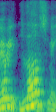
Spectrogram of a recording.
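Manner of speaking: stress on loves. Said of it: "Same words, completely different nuance".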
